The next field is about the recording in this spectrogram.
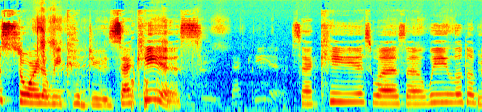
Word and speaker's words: Zacchaeus: Zacchaeus. Z-A-C-C-H-A-E-U-S.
